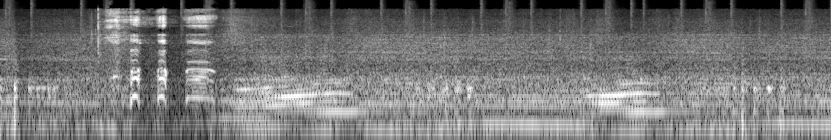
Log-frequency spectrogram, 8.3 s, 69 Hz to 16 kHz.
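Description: Mercedes-AMG CLS 53's turbocharged 3.0-litre inline-six, in Sport+ mode, heard from inside the cabin. It revs up twice with a rising engine note, and its exhaust gives two sharp pops about a second and a half in.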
